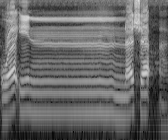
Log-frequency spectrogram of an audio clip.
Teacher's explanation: dengan huruf nun maka hukum tajwidnya yaitu idgham bhunah cara membacanya masukkan Nun yang pertama kepada Nun kedua kemudian ditahan ghunahnya · masukkan nun yang pertama kepada nun kedua, kemudian ditahan gunnahnya, karena idgham itu memasukkan, bi gunnah disertai dengan gunnah. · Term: idgham bi gunnah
